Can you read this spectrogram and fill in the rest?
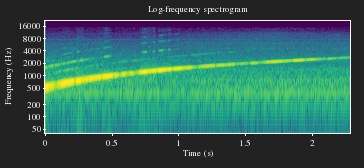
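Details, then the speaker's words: CB radio transmitting a swept test tone, heard on a Yaesu FTdx3000 monitor: the tone rises smoothly but is buzzy and slightly distorted at the low frequencies, holds a good modulation level, then thins out and goes away near the top as the highs roll off. "but you'll notice there is distortion you'll see how the waveform is slightly distorted at the low frequencies it levels out stays at a good modulation level and then eventually it just goes away"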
